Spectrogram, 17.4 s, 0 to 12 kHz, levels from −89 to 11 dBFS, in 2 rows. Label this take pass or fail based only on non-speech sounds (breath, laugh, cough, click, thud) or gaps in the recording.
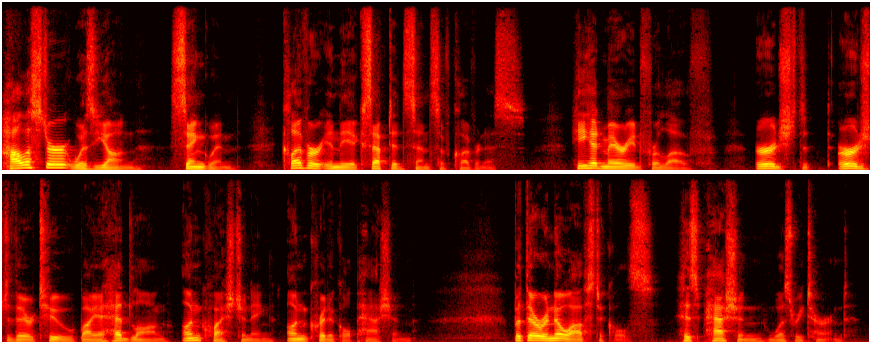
pass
